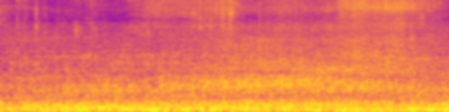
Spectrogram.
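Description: Low, steady rumble of wind buffeting the microphone.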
